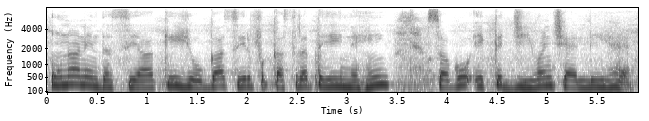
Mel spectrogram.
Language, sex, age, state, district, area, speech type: Punjabi, female, 30-45, Punjab, Hoshiarpur, urban, spontaneous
